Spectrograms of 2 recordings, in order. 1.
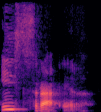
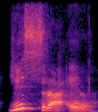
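Nama itu dimulai dengan vokal 'ee'. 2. Nama itu dimulai dengan bunyi luncuran 'y'.

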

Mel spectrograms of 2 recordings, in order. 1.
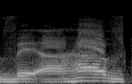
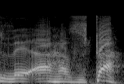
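המבטא על ההברה שלפני האחרונה. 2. המבטא על ההברה האחרונה. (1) "לא אומרים" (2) "צריכים להגיד, ואהבת, לשון ציווי"

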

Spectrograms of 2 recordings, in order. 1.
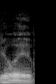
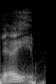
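Первый гласный звук — «o». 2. Первый гласный звук — «a». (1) "если по-ашкенасски, можно сказать гоим" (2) "Если по-сефарски, можно сказать гаим"

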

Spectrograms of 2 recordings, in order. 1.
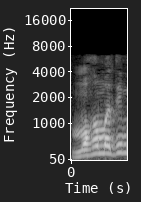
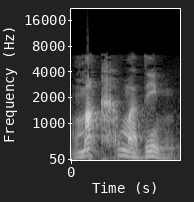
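இந்தச் சொல் 'muka' என்று தொடங்குகிறது. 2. இந்தச் சொல் 'mach' என்று தொடங்குகிறது. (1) "முகமதிம் என்று சொன்னார்"

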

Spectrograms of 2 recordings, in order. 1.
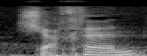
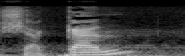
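La consonante del medio es un sonido rasposo de garganta. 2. La consonante del medio es un sonido k duro. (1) "con Haf, Shahan ... la sefardí es Shahan"

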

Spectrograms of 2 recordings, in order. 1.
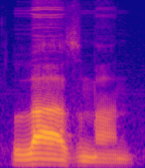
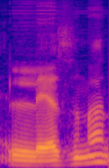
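Первый гласный — открытый звук 'a'. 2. Первый гласный — звук 'e'. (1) "то тоже будет Лазман" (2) "Не Лезман"

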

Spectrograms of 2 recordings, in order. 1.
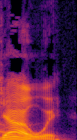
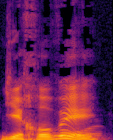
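Se dice con un sonido w en el medio. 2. Se dice con un sonido v en el medio. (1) "erradamente la gente que no habla hebreo pronuncia Yahweh" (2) "apropiadamente se pronunciaría como Yehové"

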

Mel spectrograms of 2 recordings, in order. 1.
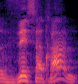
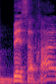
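Le mot commence par le son v. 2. Le mot commence par le son b. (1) "lui, il va dire vesatra, un vet à la place d'un bet" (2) "s'il fallait accentuer, il fallait mettre un point"

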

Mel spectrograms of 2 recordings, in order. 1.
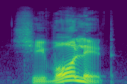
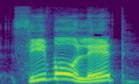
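La palabra empieza con un sonido 'sh'. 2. La palabra empieza con un sonido 's'. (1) "Cuando no pudieron pronunciar apropiadamente la sh" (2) "solo podían decir Sibolet"

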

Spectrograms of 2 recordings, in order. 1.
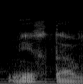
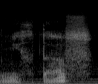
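Слово заканчивается звонким звуком «в». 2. Слово заканчивается глухим звуком «ф». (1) "в иврите нужно четко произносить звук «в» в конце слова" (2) "многие произносят «ф» в конце слова вместо звука «в»"

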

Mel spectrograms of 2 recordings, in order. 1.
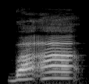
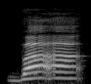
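ההטעמה על ההברה האחרונה. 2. ההטעמה על ההברה הראשונה. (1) "באה זה לשון הווה" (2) "באה זה לשון עבר"

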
